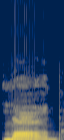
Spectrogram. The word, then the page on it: mob: American English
